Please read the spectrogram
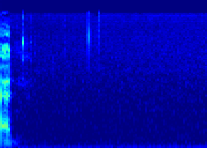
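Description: Quiet room tone with a steady low hum, broken by a couple of faint computer mouse clicks just under a second in; the tail of a narrator's word fades at the very start.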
